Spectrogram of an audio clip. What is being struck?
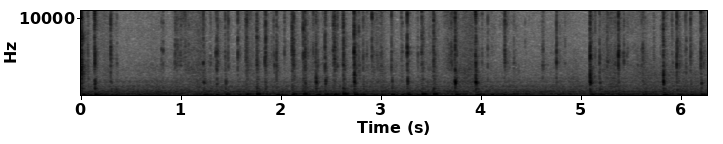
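Aluminium and plastic computer keyboard.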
